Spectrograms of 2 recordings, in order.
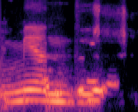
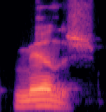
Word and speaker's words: Mendes: vowel sound after words, then you're going to pronounce it as a sh. So Mendes. Mendes.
